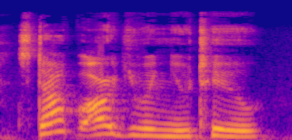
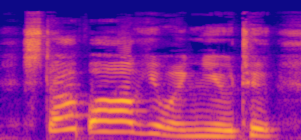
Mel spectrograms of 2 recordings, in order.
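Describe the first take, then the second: First: Said in the usual way. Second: Much higher, prim Rarity scolding the pair; a lady's sharp scold, pitched way up; Rarity yelling. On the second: Acted. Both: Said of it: "yelled Ri".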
